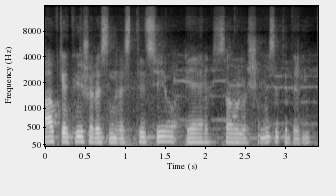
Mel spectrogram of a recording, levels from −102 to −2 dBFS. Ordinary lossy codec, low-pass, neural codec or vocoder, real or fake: Opus, 32 kbps; 14.4 kHz; codec, 32 kHz, 1.9 kbps, SNAC; fake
